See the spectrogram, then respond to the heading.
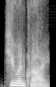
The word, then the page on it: hue and cry: Indian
